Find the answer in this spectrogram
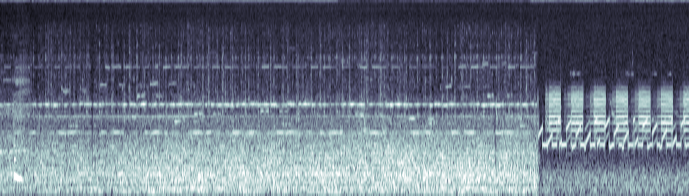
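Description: A steady low sci-fi drone with faint held tones, then, about eight seconds in, rapid electronic computer beeping at about four beeps a second, cartoon sound effects.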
